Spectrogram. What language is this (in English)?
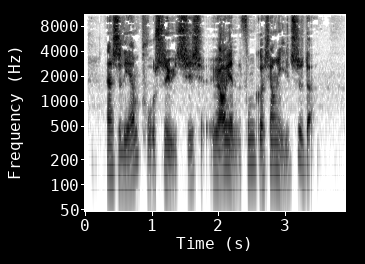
Chinese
